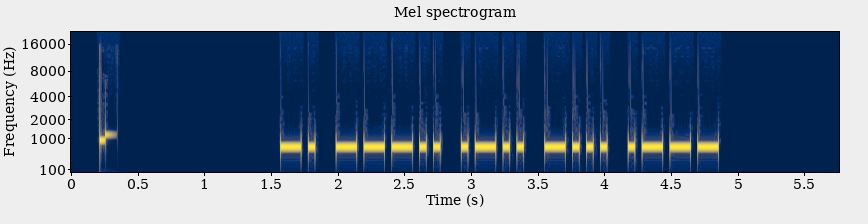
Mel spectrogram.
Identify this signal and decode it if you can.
Morse code, heard as a keyed tone, about 22 wpm, 700 Hz. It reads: N8LBJ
